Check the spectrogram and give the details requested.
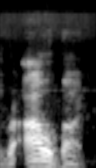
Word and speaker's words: Reuben: All right says she called his name Reuben Strong's age 7205. Now here the way you will pronounce this is Raaban.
